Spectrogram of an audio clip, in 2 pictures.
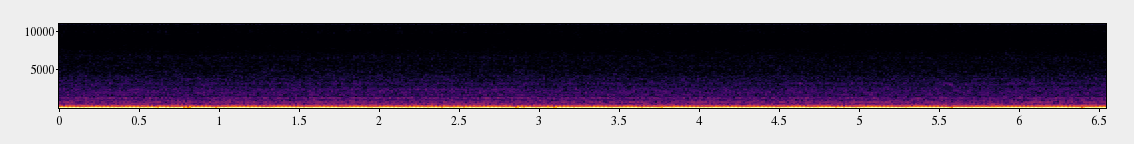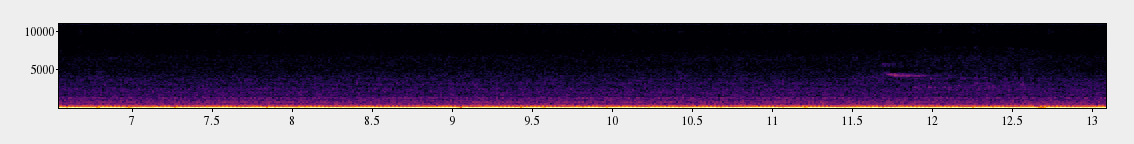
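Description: Steady low idle with an occasional stumble breaking the rhythm every second or so; sounds like a misfire at idle.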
